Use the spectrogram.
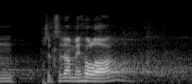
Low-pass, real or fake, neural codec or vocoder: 10.8 kHz; real; none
